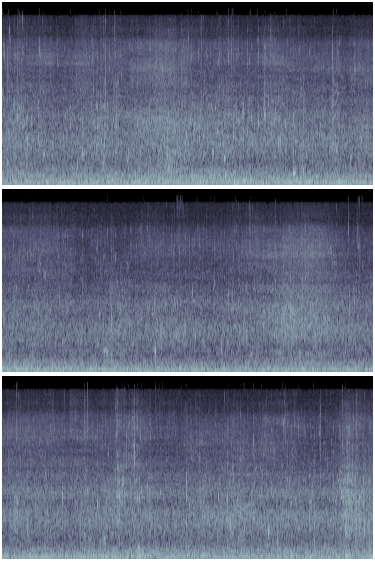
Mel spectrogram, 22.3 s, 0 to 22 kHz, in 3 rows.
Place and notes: Crete, sea at the road
Galatas, Greece, 28 April 2019, 14:30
